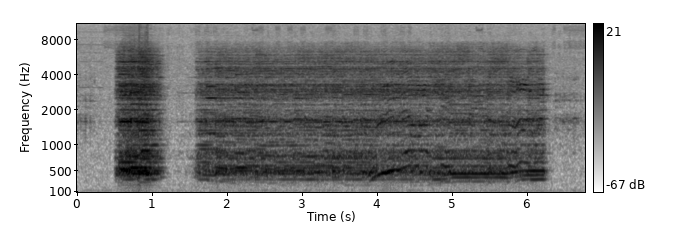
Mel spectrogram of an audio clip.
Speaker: that sounds pretty clear. Let's look at the wiper that feeds the 6Q7.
